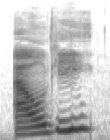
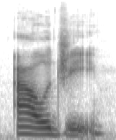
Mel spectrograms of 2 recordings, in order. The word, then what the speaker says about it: algae: You can pronounce it algae or algae.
